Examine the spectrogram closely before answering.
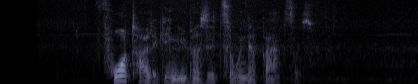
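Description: An older man speaks calmly and clearly into a close microphone.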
